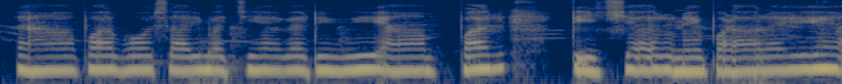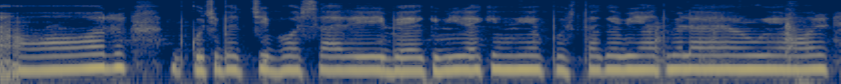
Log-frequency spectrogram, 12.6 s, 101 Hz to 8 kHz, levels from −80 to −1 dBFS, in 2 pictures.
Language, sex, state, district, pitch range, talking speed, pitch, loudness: Hindi, female, Chhattisgarh, Bilaspur, 210-225 Hz, 155 wpm, 215 Hz, -33 LUFS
